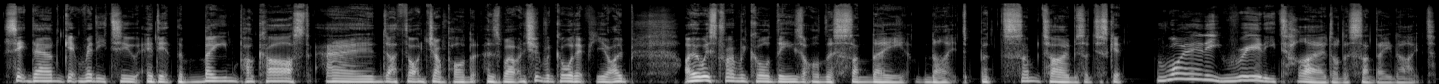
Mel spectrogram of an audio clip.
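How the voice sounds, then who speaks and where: A middle-aged man hosting his podcast, stuffed up from a cold and chatting in a relaxed way with frequent ums. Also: mid-range voice, normal speed, no room sound, clean studio sound. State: congested from a cold. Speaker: podcast host. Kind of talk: solo casual update.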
